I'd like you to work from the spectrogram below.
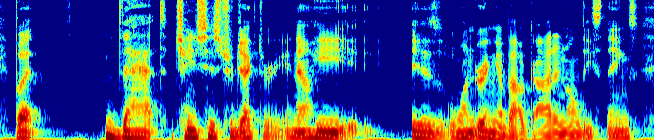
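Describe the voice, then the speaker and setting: A man with a medium pitch speaks in a monotone, flat way at a fairly slow pace. Audible room echo surrounds his voice. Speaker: solo podcaster. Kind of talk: casual monologue on faith. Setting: small hot room. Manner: stutters, halting.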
